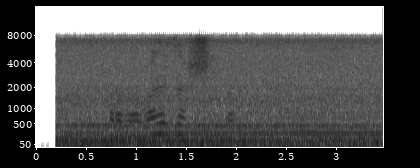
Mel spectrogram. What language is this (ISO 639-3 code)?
rus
